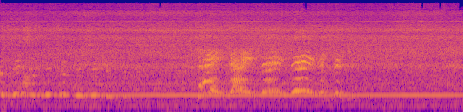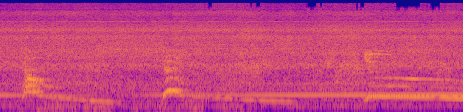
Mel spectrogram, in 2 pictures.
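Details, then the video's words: Leo, a working-line double-coat male German Shepherd, reacts indoors to a running vacuum cleaner with short bursts of yelping around two seconds in, then two long howls sliding downward, over the machine's steady hum. "Leo Reacts To Vacuum Cleaner"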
